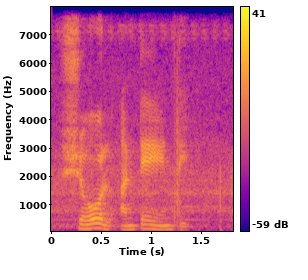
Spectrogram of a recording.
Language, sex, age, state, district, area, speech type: Telugu, male, 45-60, Andhra Pradesh, East Godavari, urban, read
